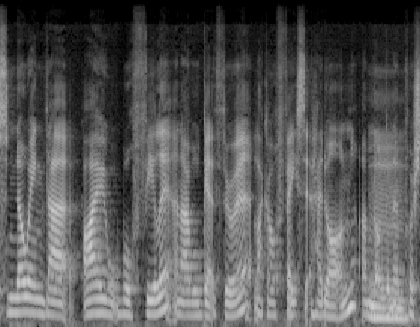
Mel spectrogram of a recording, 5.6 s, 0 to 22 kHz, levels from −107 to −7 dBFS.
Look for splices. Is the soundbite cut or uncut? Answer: cut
